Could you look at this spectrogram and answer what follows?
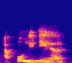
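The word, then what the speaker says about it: Apollinaire: তো এই গুয়াম অ্যাপোলিনিয়ার পিকাসোকে, হ্যাঁ ভোলারই হবে কারণ অ্যাপোলিনিয়ার, এটা এলটা উচ্চারণ হচ্ছে, এটা আমি জানি অ্যাপোলিনিয়ার, সুতরাং ওটা ভোলারই হবে, আপোয়াস ভোলার।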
